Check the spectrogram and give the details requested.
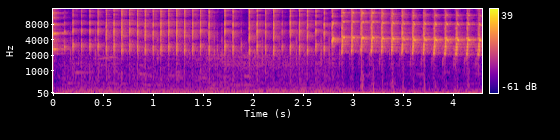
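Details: Lovebird singing in the full pigter style, offered as a night-time training recording for other birds. Long, rapid trains of high, scratchy chirps, about three notes a second, with a brighter, steadier tone in the last second.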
